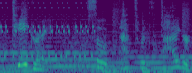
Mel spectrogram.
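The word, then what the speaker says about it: Tigre: Furio Trey. Is that am I saying it right? Traay. Yeah. Furio. Traay.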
